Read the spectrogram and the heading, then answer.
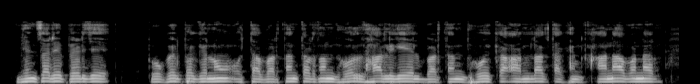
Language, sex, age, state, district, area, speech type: Maithili, male, 30-45, Bihar, Darbhanga, urban, spontaneous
